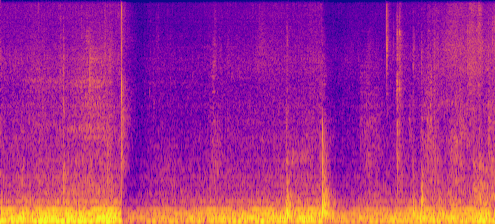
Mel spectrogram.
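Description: Steady low electrical hum, a few even tones that don't change. Its lowest part drops away about one and a half seconds in, and a few light clicks and rustles sound over it.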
